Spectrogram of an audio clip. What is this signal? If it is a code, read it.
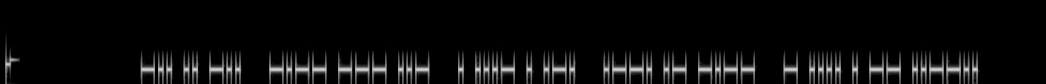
Morse code, heard as a keyed tone, about 28 wpm, 700 Hz. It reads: DID YOU EVER PAY THEM?
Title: Sentences from Top 700 Words 28wpm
